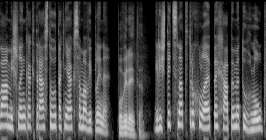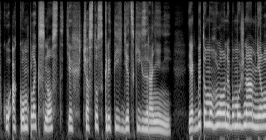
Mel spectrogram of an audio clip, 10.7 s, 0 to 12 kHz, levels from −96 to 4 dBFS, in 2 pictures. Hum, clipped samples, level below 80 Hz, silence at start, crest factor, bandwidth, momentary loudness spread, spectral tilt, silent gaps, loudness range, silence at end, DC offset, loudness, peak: none; under 0.1%; -60 dBFS; 0 s; 16 dB; 12 kHz; 8 LU; -4.5 dB/octave; none; 2 LU; 0 s; under 0.1%; -20 LUFS; -4 dBFS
